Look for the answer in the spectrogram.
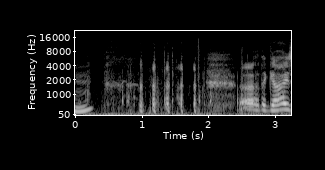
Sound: giddy laugh

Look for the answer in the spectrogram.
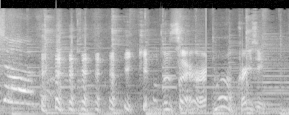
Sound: laughing

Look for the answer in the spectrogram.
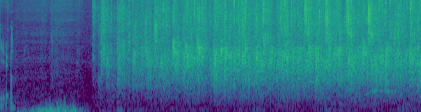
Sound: applause

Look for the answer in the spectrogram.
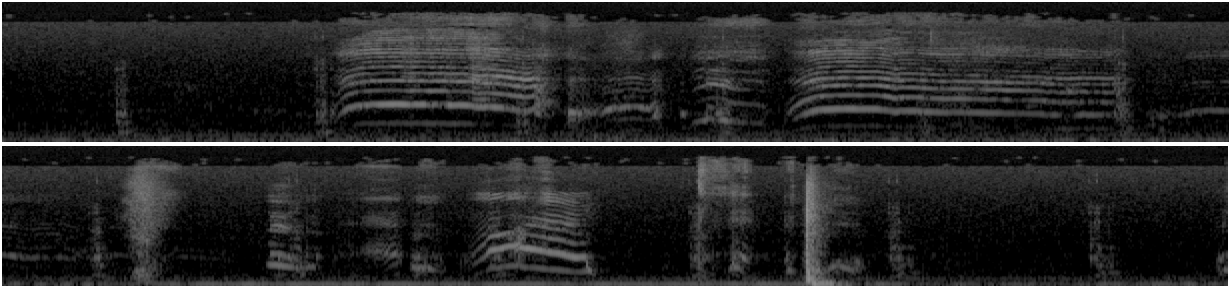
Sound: baby crying

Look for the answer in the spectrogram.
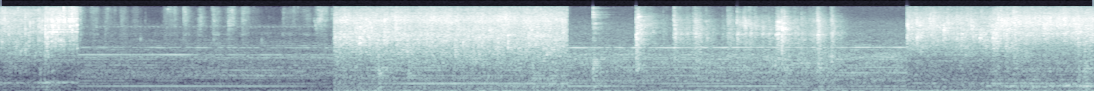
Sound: sound of disinfection outside

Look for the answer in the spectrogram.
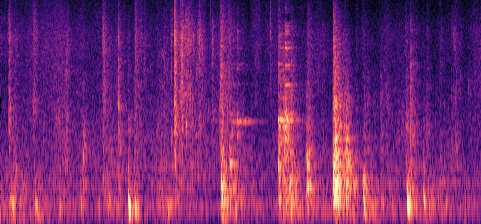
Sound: rummaging in fridge

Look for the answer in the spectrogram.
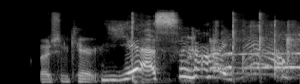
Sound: tunderous applause

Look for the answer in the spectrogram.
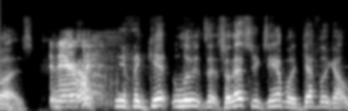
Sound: laughing

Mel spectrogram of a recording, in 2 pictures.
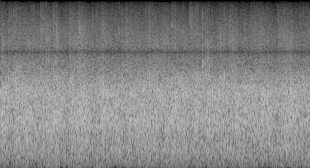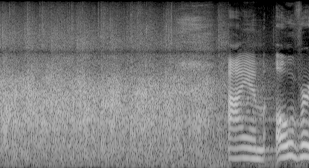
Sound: applause

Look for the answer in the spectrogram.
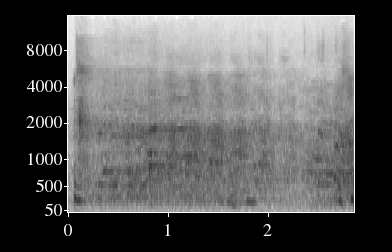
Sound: audience laughter

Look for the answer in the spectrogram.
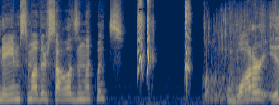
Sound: squeaks squeaks

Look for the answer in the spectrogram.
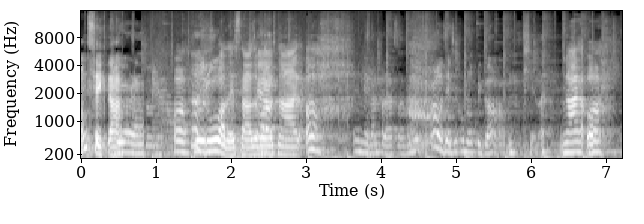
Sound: sighs

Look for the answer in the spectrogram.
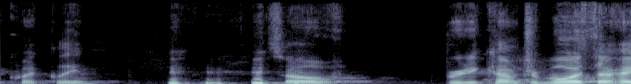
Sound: laughing

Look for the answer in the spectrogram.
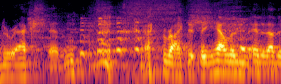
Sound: laughter

